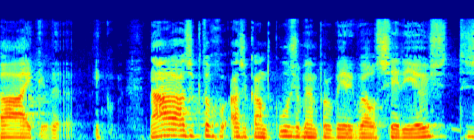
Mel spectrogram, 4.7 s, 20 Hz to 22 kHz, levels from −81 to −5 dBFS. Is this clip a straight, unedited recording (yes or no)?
yes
